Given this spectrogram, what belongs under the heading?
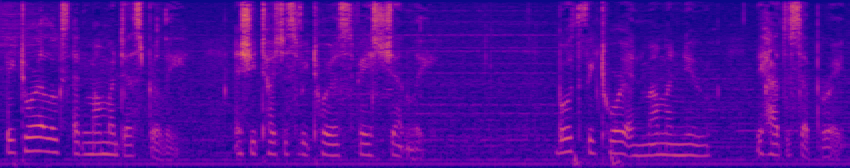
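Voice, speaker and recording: A woman carefully reads the narration of a student radio drama, with some slips along the way. Her deep voice is animated at a moderate pace, and music plays in the background.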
